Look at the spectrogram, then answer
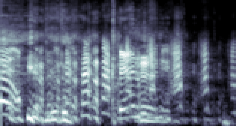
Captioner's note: laughing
